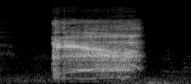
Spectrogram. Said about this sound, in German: Was war das? Das war äh, der lauteste Rülpser der Welt. Mm. Da, mm. da hat eine Frau den Weltrekord gemacht.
